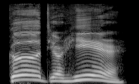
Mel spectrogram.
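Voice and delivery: put-on high, drawn-out greeting in a Jamaican accent; slight Jamaican accent. A narrator's reading. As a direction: greet them with a light Jamaican lilt. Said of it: "said in a slight Jamaican accent".

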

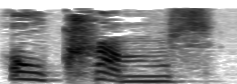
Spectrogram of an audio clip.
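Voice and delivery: high-pitched mild cry of alarm; dismayed cry. A narrator's reading. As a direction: cry out lightly, pitched well up. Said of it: "cried Madeline".

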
